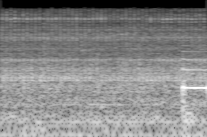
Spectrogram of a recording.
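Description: Faint steady hiss, then near the end a steady electronic chime note starts and holds.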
